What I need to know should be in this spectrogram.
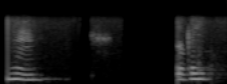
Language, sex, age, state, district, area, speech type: Hindi, female, 18-30, Madhya Pradesh, Betul, rural, conversation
